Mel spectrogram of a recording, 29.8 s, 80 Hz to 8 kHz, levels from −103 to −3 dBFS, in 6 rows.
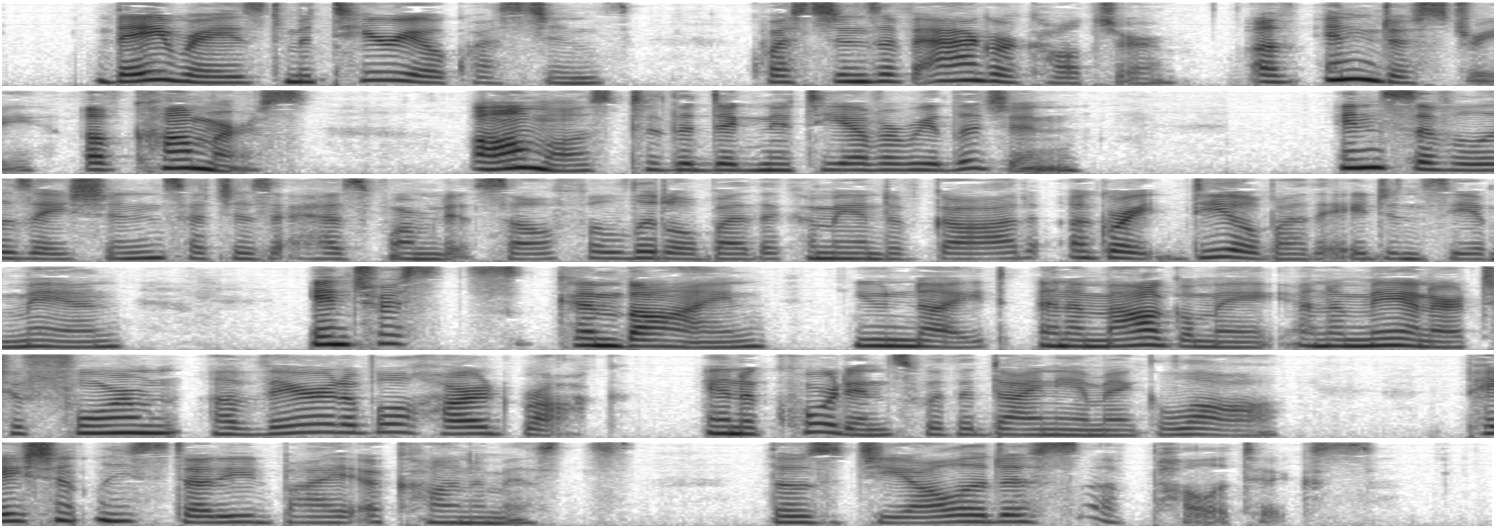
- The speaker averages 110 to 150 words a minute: Yes, average, 140 wpm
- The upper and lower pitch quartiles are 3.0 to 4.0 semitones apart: Yes, average, 3.6 semitones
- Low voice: No, high, 215 Hz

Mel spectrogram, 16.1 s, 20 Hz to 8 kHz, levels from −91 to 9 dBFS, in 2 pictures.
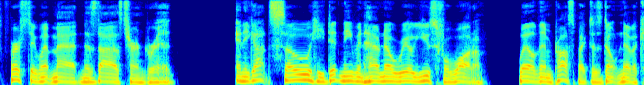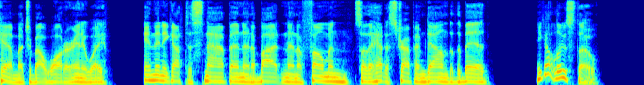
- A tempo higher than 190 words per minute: Yes, fast, 205 wpm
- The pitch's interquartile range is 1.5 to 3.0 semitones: No, average, 3.6 semitones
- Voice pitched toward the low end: Yes, low, 105 Hz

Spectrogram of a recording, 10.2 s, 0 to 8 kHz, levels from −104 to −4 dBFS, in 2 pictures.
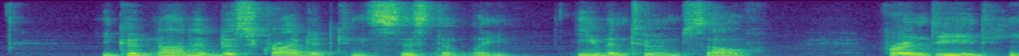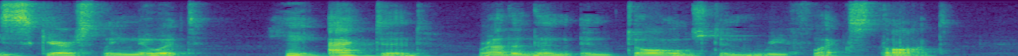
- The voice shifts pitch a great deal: Yes, wide, 6.8 semitones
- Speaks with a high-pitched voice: No, medium, 140 Hz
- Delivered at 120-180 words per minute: Yes, average, 140 wpm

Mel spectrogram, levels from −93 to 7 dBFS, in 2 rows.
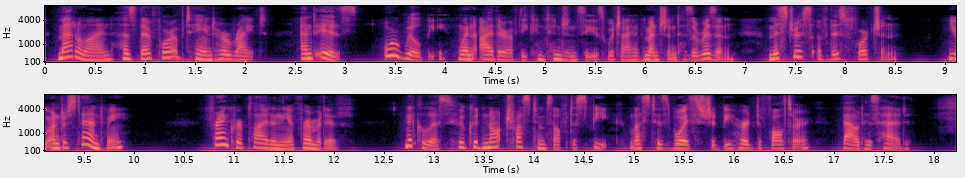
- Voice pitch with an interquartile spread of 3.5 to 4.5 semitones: Yes, average, 4.2 semitones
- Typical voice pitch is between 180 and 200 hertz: Yes, high, 190 Hz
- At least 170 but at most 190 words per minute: Yes, average, 175 wpm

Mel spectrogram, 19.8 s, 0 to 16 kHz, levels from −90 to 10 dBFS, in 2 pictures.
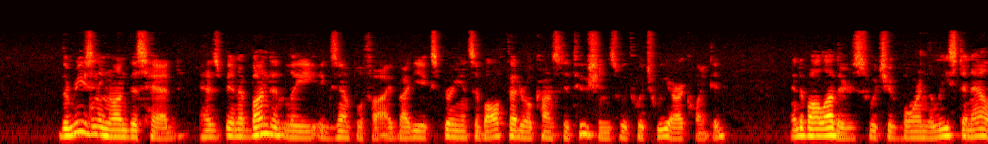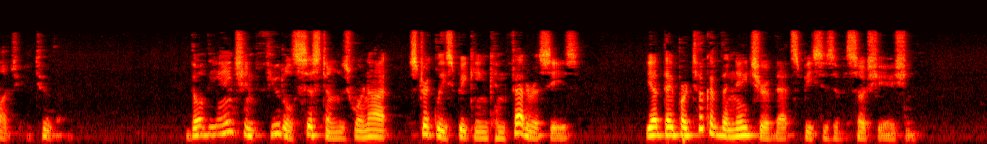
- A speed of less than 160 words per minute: No, average, 165 wpm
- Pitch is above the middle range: No, low, 130 Hz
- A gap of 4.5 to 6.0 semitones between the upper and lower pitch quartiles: Yes, average, 5.2 semitones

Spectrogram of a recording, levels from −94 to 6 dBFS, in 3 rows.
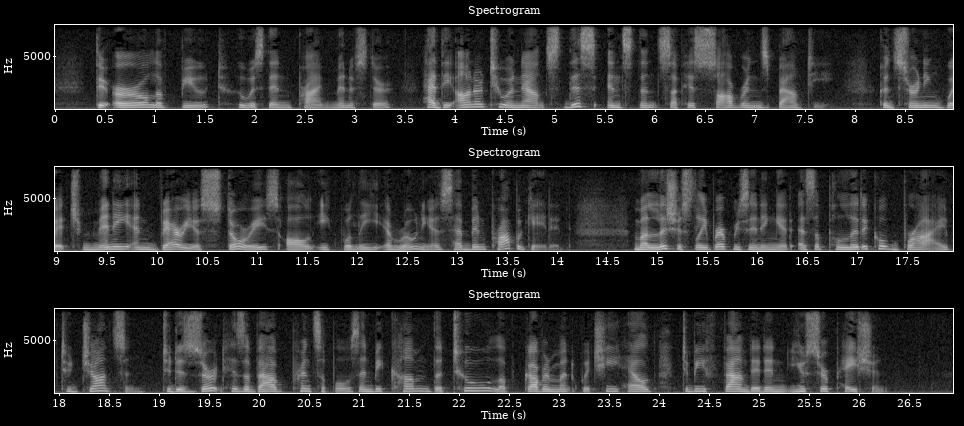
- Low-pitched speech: No, high, 195 Hz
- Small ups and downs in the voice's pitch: No, average, 3.4 semitones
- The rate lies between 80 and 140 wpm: Yes, slow, 135 wpm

